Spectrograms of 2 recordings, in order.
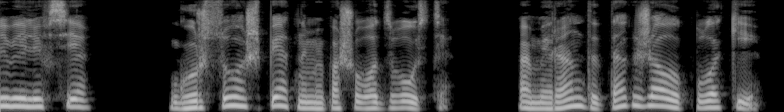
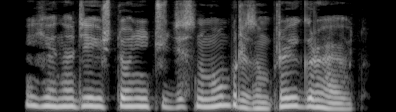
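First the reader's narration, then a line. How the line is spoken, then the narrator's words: Groaned. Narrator (Russian): простонала Миранда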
